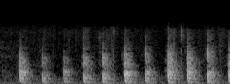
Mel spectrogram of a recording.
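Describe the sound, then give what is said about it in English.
Knocking on a door with knuckles: a brisk, even series of many firm raps in a steady rhythm, fairly loud and alone. “That is Miss Abby's door, sir. I'll knock.”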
